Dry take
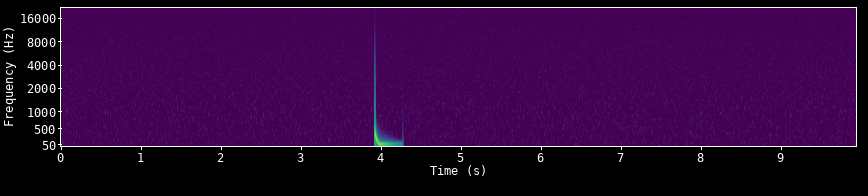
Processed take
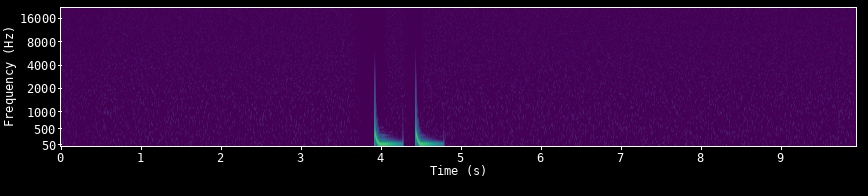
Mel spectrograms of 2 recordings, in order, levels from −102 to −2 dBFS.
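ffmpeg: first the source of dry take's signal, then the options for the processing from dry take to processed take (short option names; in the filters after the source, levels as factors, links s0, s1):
-f lavfi -i "aevalsrc='0.237*pow(10,-3*t/0.49)*sin(2*PI*(410*0.058/log(61/410)*(exp(log(61/410)*min(t,0.058)/0.058)-1)+61*max(t-0.058,0)))':d=0.35:s=44100"
-af "aecho=1:1:512:0.473,areverse,acompressor=threshold=0.0251:ratio=6,areverse"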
